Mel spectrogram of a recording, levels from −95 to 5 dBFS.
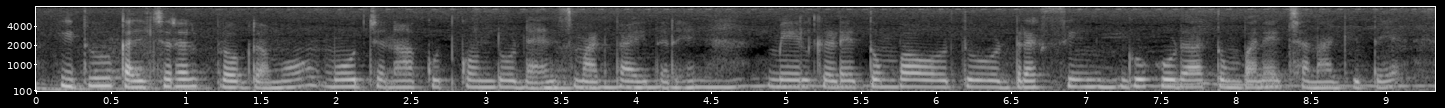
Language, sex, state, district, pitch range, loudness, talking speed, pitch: Kannada, female, Karnataka, Dakshina Kannada, 220-240 Hz, -29 LUFS, 95 wpm, 230 Hz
